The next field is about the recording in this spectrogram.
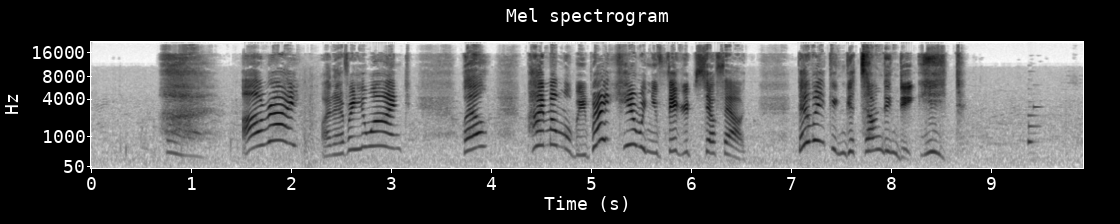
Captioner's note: sigh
